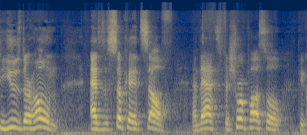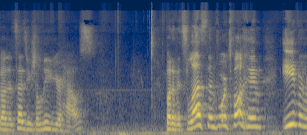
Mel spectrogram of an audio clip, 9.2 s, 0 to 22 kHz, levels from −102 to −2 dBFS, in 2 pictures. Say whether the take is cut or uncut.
uncut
